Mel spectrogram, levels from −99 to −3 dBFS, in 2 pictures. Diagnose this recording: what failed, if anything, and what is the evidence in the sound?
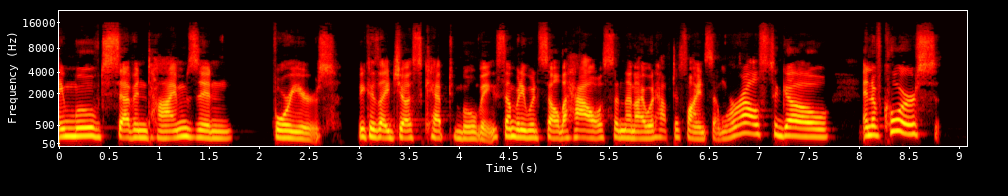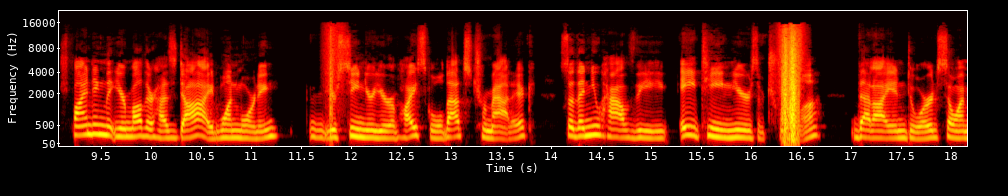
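The failure is in the analogue radio link ahead of the converter. There are two wireless microphone noise hits, at 11.69 to 11.98 s and 16.21 to 16.61 s. Each is a brief swish of static lasting roughly 0.3 to 0.4 s, laid over the speech. The FM carrier fades as reflected paths cancel at the receiver. Receiver noise then rises through the demodulated audio. When the signal recovers, the noise drops away.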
